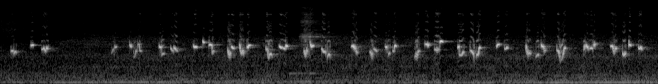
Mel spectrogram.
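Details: Breeding female Sooty-headed bulbul summoning a male with quick bursts of harsh, squeaky chirps, some grouped in tight clusters, continuing throughout over quiet background.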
